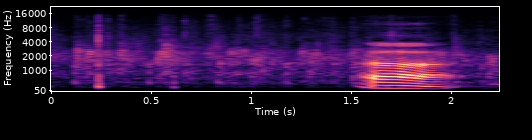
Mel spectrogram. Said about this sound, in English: Can we give the Lord a little hand clap for that? Amen.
